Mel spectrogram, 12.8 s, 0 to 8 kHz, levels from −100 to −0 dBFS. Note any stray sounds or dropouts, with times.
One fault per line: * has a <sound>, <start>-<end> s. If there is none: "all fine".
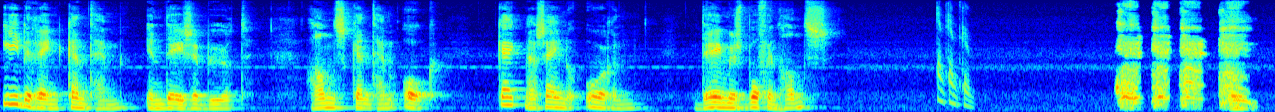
* has a chirp, 9.4-9.8 s
* has a throat clearing, 11.1-12.6 s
